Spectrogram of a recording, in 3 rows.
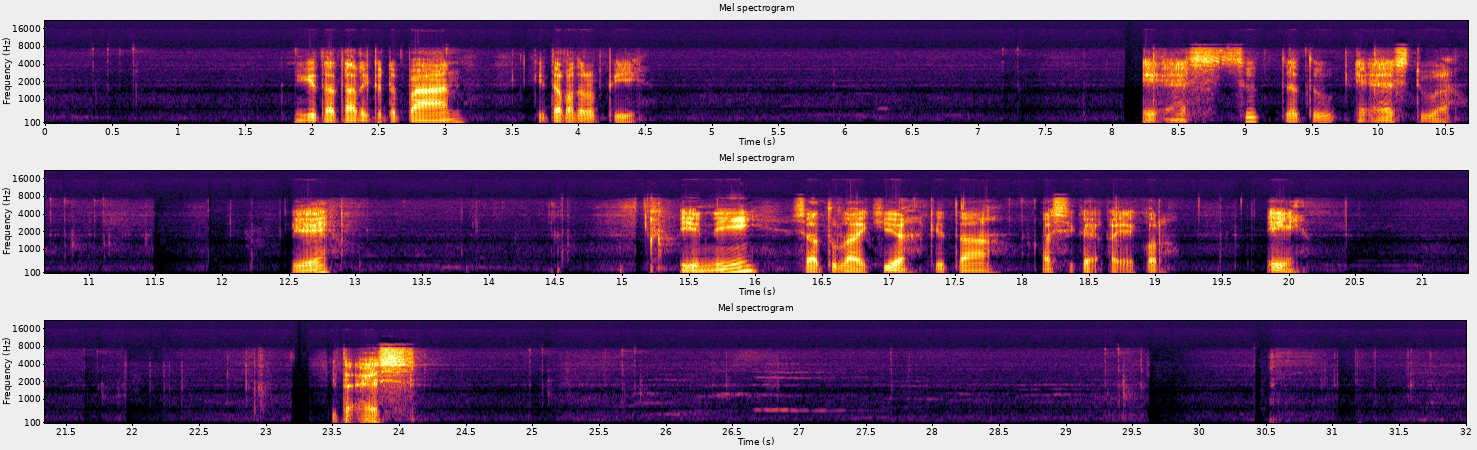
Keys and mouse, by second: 2.2-3.4 drag, 4.3 ctrl+b, 8.4 e, 10.1 e, 11.4 click, 11.8 middle click, 13.2-15.0 middle drag, 16.7 click, 17.4 click, 19.0 middle click, 20.7 e, 22.2-23.3 middle drag, 24.4 s, 26.0 click, 28.0 s, 29.9 click, 31.5 ctrl+z, 31.9 ctrl+z.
